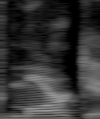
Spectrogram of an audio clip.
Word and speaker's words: Mark: Keith, K-E-I-T-H, Mark, M-A-R-K, and I'm the founder and president of Hunter Nation, H-U-N-T-E-R, capital N-A-T-I-O-N.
